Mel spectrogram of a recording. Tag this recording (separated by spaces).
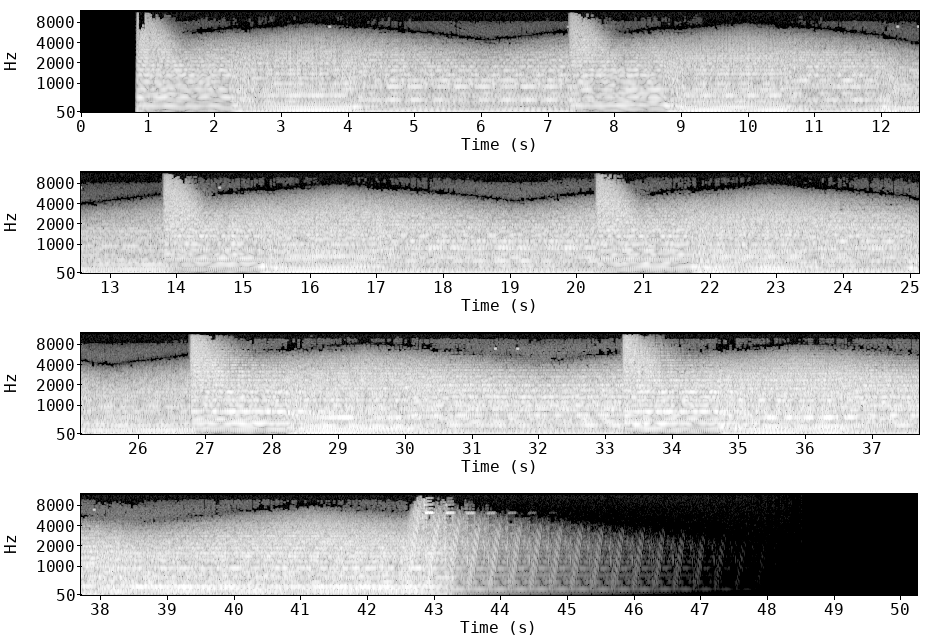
analog brass electronic epic monumental moog oberheim oscillator section synth synthesizer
